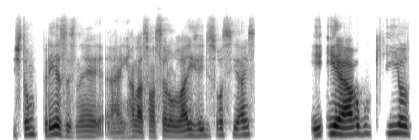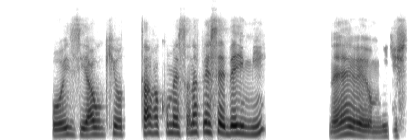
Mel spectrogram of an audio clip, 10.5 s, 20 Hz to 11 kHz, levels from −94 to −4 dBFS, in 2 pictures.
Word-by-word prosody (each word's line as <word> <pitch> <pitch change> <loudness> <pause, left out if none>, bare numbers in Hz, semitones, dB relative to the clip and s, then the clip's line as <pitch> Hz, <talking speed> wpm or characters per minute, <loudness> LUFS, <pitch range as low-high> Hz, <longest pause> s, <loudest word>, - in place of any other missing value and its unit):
estão 155 +2 -5
presas, 170 +1 +2
né, 120 +1 -7
a 105 0 -9
em - - -16
relação 120 +1 -2
a - - -7
celular 120 0 0
e - - +1
redes 140 +1 -7
sociais. 155 +2 -5 0.7
E 155 +3 -1
e 180 +1 +7
é - - +11
algo 175 +3 +6
que 185 +1 -10
eu 185 -3 +3 0.8
pois 145 +2 -3
e 150 - -2
algo 160 +1 0
que 160 - -10
eu 165 - -5 0.2
estava 190 +1 0
começando 195 0 -4
a - - -2
perceber 190 -4 +4
em 180 - +2
mim, 175 +10 -6 0.8
né? 155 -5 0
Eu 120 - -3
me 115 +2 -10
dis 130 +1 -10
160 Hz, 185 wpm, -20 LUFS, 130-180 Hz, 0.8 s, é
